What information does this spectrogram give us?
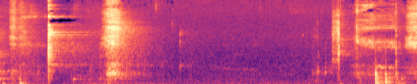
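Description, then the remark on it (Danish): Glasses clink together in a toast, a couple of sharp taps early on and a busier cluster of clinks and handling noise near the end, with quiet room sound between. “Skål. Skål.”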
